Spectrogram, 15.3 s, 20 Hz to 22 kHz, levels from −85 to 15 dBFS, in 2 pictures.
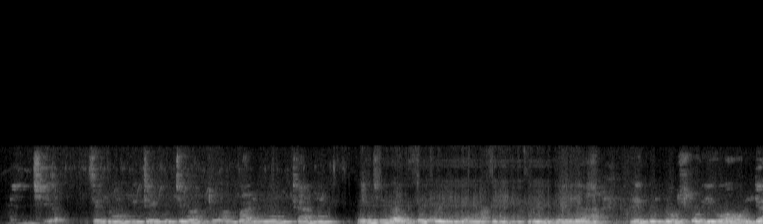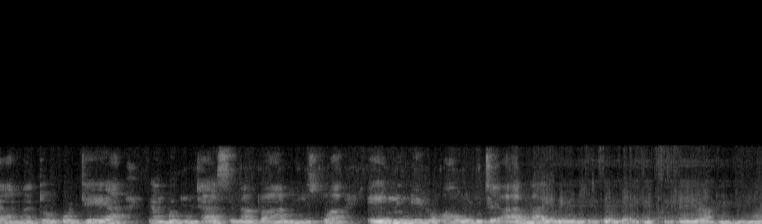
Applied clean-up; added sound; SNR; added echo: neural separator model SepFormer DNS4.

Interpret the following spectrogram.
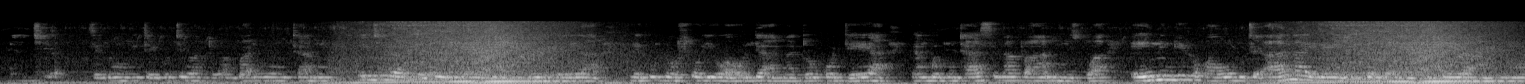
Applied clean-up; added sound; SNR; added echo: none; Accelerating, revving, vroom / Car; 3 dB; reverberation time 0.6 s.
